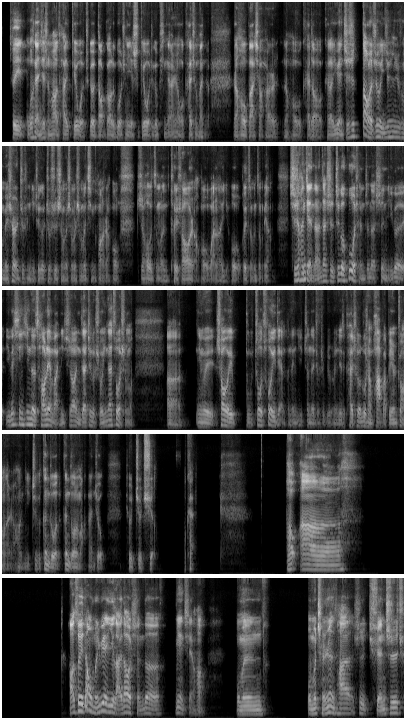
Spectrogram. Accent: Sichuan, China; 我是四川人，我老婆是南京人

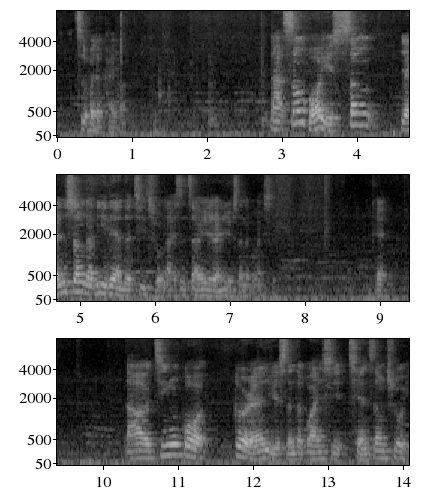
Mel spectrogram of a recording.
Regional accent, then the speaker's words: Hong Kong; accent: Cantonese; first language Cantonese; Chinese is a second language; moved away as an adult; now in United States; 因为我的母语是广东话，我的父语也是广东话。18岁才来美国，但是18岁之前呢，在香港听很多国语歌，也看很多国语片，

